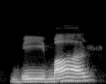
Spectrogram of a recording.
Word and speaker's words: bimar: In the word sitar, even words such as bimar, it is the final syllable which is stressed, tar and mar.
